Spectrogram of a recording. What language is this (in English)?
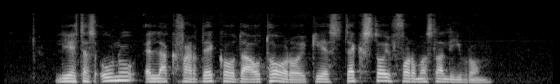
Esperanto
